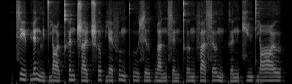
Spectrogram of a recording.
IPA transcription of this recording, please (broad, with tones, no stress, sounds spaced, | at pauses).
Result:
t͡s e˥˧ ɪ̯ p ɥ ɛ˥˩ n l i˩ t̪ j ɑ˨˩ ʊ̯ kʰ ə˥ n ʈ͡ʂ a˨˩ ɪ̯ ʈ͡ʂʰ ɤ˥˩ p j ɛ˨˩ f ʊ˥˩ ŋ pʰ u˧˥ s ɹ̩˧˥ p w a˧˥ n s ə˨˩ n kʰ ɤ˥˧ ŋ f ä˥˧ s ɤ˥˩ ŋ k ə˧˥ n t͡ɕ y˧ n t̪ j ɑ˥ ʊ̯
